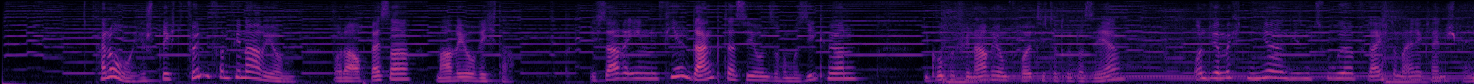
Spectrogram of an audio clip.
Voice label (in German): Spenden-Werbung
